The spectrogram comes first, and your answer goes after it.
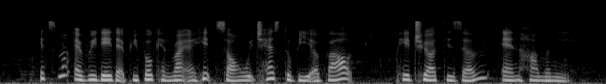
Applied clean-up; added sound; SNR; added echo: none; Rain; 19 dB; none.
